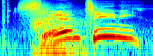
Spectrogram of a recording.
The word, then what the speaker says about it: Santini: Santini rhymes with Martini.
